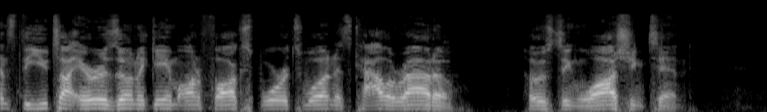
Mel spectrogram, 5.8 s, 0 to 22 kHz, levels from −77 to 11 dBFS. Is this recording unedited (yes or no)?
yes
